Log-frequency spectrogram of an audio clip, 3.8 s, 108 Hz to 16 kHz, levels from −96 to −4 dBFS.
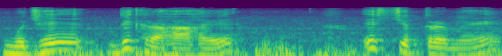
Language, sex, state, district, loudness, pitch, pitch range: Hindi, male, Madhya Pradesh, Dhar, -19 LUFS, 135 Hz, 115-160 Hz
